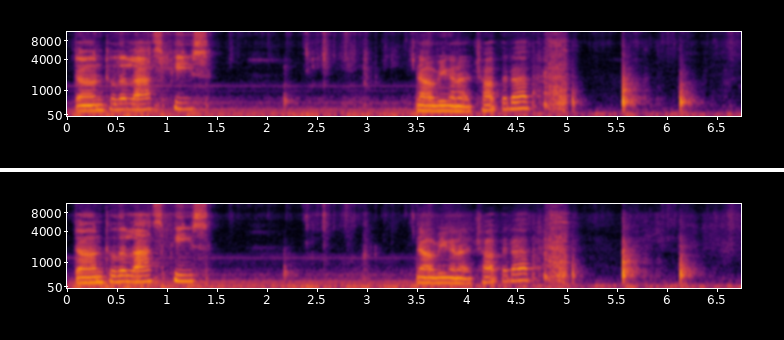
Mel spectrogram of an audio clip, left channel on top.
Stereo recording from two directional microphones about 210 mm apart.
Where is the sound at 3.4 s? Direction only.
40° left (ahead or behind).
